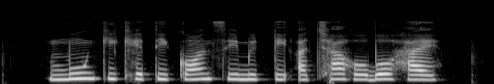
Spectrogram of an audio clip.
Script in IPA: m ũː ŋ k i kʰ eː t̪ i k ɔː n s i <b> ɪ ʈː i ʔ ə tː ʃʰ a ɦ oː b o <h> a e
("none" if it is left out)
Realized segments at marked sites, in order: m, h

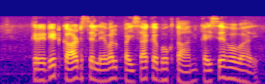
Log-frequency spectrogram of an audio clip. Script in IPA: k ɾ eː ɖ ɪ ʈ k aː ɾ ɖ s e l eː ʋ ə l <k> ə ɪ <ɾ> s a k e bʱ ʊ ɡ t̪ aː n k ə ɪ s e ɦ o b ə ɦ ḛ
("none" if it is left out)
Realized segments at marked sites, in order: p, none

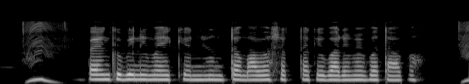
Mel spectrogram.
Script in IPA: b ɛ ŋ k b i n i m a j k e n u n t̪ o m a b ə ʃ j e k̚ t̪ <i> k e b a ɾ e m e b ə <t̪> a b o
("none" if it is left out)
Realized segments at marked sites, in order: a, t̪

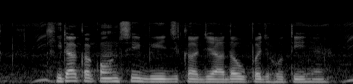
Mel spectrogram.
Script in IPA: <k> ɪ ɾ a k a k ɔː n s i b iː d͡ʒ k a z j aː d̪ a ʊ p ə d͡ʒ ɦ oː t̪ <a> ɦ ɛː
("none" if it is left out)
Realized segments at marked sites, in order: kʰ, i

